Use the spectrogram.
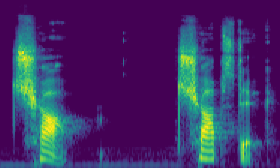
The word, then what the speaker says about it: chopstick: this is a chopstick we use the short a sound like hot and stop chop Chopstick this is a chopstick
